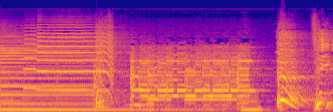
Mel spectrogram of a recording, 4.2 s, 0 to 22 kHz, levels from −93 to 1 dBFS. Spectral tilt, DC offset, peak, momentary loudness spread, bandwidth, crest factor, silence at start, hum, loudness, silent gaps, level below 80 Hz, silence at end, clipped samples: -3.5 dB/octave; 0.4%; 0 dBFS; 4 LU; 13.5 kHz; 12 dB; 0 s; none; -12 LUFS; none; -46 dBFS; 0 s; under 0.1%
